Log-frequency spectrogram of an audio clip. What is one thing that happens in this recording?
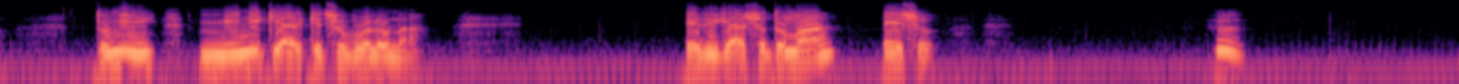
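A woman speaks tensely, close by.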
